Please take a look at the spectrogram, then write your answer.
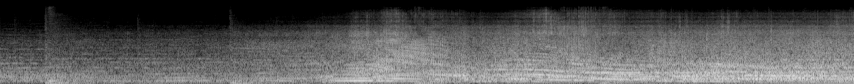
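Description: Exotic vintage race cars at Watkins Glen roar past, engines rising from a distant whine to a loud, close high-revving blare with shifting gear tones as the field goes by.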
